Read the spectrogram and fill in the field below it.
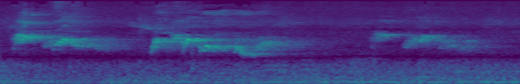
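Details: Red-whiskered bulbul, a wild-caught bird held ten days in a cage, gives three bright, rolling warbled phrases, each slurring downward, over a steady low hum.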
